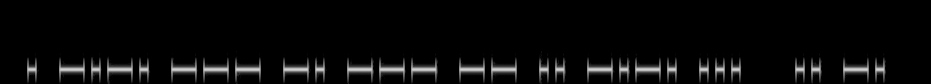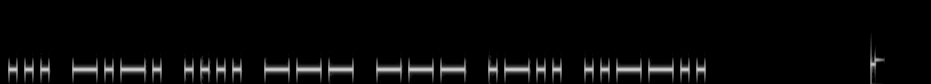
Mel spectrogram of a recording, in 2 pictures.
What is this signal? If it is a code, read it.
Morse code, heard as a keyed tone, about 15 wpm, 700 Hz. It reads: ECONOMICS IN SCHOOL?
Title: Sentences from Top 1000 Words - Review Part 3 - 15wpm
